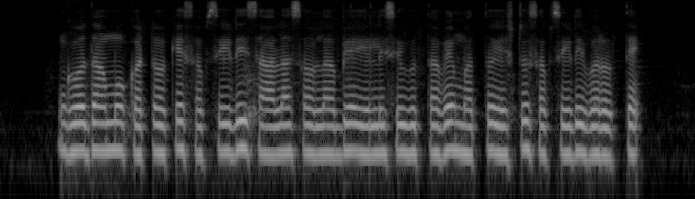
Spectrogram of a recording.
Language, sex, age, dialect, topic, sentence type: Kannada, female, 18-24, Central, agriculture, question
